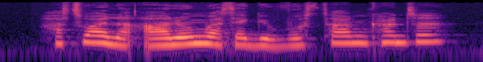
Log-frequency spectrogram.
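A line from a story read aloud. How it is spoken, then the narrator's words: Plain. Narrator (German): fragte Jasper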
